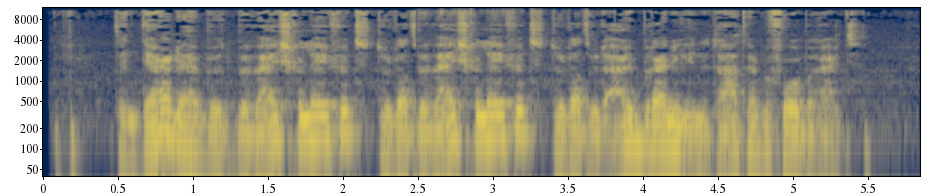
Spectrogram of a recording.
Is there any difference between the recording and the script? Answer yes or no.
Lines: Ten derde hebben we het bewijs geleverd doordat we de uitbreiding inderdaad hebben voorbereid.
yes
